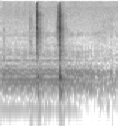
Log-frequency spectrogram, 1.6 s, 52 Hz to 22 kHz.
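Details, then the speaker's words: 1980s Hitachi DE12 cassette deck: motor hums steadily with sharp clicks but transport never engages; belt found gone, drive belts broken. "Can you hear that noise? The motor's working, but there's something not right inside."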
